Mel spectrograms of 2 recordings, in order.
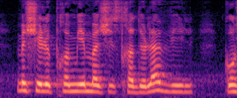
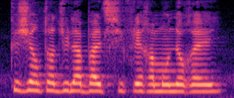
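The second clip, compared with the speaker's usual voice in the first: plain reading voice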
